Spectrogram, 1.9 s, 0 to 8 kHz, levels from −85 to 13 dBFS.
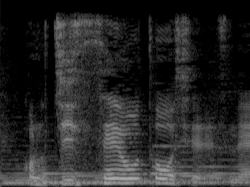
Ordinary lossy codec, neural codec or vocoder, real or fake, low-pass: none; none; real; 7.2 kHz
